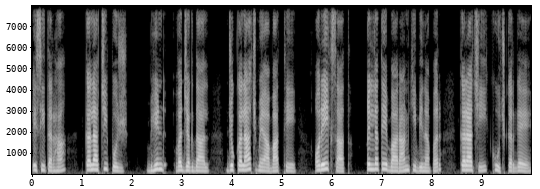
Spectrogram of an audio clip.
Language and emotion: Urdu, neutral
